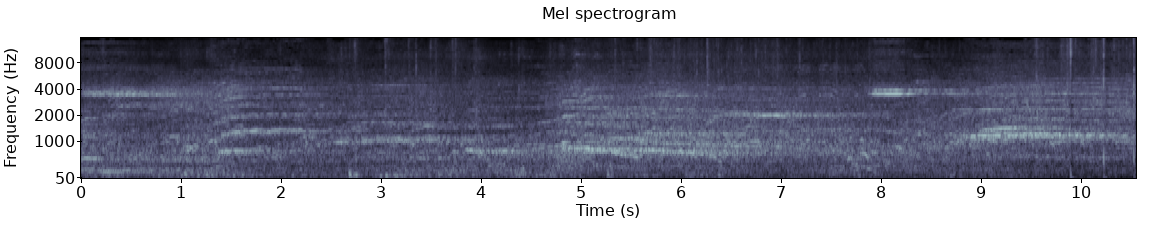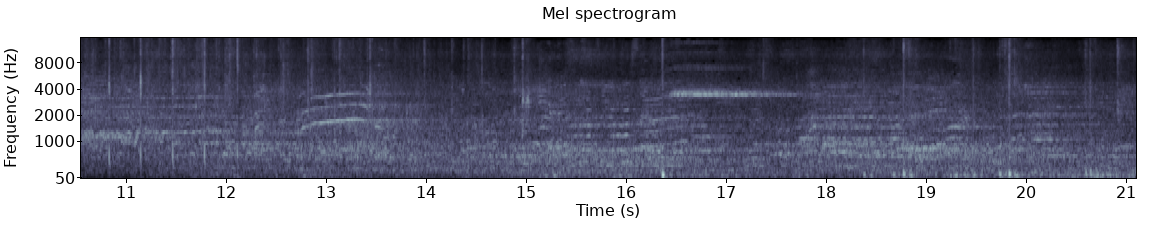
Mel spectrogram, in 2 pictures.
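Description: Young women players shout and call to each other.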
